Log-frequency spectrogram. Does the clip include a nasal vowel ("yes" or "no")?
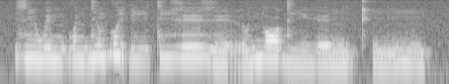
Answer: yes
